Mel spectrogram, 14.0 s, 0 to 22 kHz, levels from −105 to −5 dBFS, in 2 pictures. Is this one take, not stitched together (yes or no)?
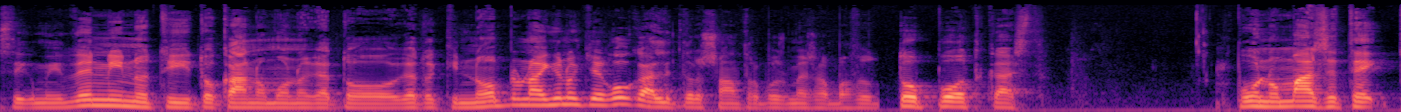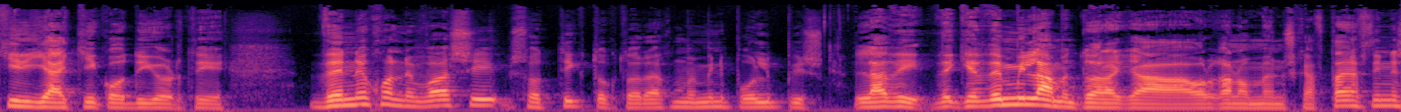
no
